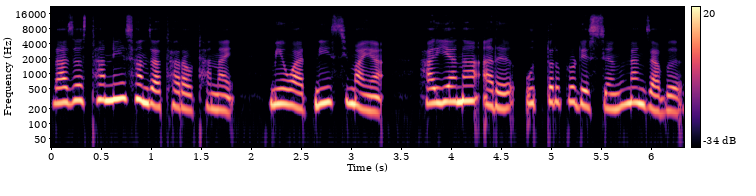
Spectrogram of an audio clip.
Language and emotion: Bodo, neutral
